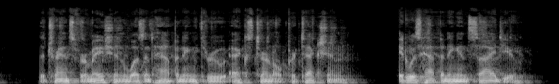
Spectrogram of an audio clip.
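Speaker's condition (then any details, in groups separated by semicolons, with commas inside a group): No condition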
